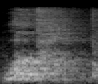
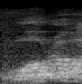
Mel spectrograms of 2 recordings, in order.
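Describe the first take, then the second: First: The middle t is pronounced hard and strong. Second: The middle t is softened, like a light r. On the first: "세게 발음한다며" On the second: "영국식 발음이 워러 안, 안 한다며"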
